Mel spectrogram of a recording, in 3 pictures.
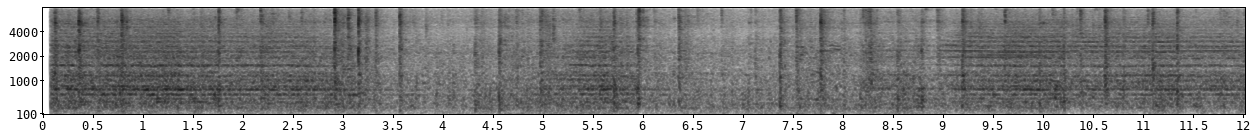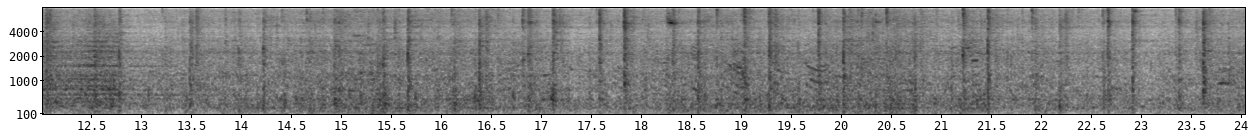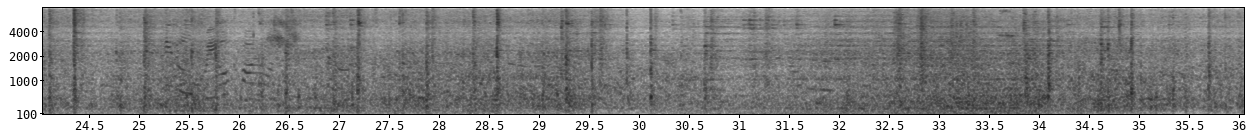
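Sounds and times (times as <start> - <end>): train horn blasts: 0.1 - 3.6, 4.9 - 6.4, 8.3 - 13.2
train wheels clicking over rail joints: 0.1 - 36.0.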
